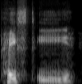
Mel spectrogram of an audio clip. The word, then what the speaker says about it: pasty: Pronounced pasty. It's a Cornish dish and a bread pocket, hamburger, rutabaga, potato, celery, etc.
